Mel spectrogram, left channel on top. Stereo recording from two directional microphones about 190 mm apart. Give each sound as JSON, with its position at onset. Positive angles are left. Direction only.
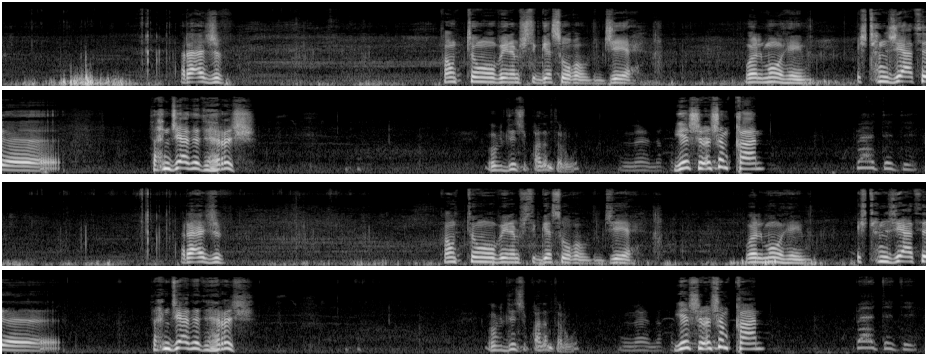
{"t": 1.3, "sound": "a sound", "side_deg": 25}
{"t": 1.8, "sound": "speech", "side_deg": -10}
{"t": 2.5, "sound": "vehicle", "side_deg": -40}
{"t": 4.1, "sound": "a sound", "side_deg": -30}
{"t": 4.4, "sound": "speech", "side_deg": -5}
{"t": 7.4, "sound": "speech", "side_deg": 0}
{"t": 14.0, "sound": "speech", "side_deg": -30}
{"t": 15.5, "sound": "speech", "side_deg": 10}
{"t": 16.0, "sound": "speech", "side_deg": -5}
{"t": 17.7, "sound": "speech", "side_deg": -35}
